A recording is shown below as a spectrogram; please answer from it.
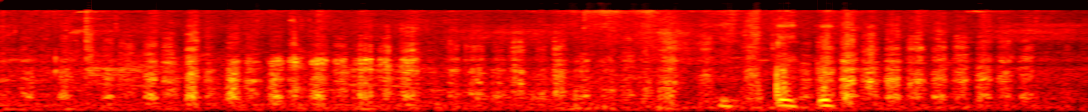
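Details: Labrador Retriever panting hard in even, raspy bursts, roughly four per second, close to the microphone with a few louder puffs near the end.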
